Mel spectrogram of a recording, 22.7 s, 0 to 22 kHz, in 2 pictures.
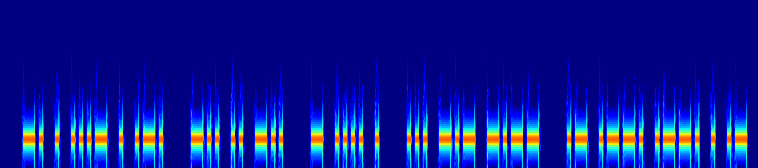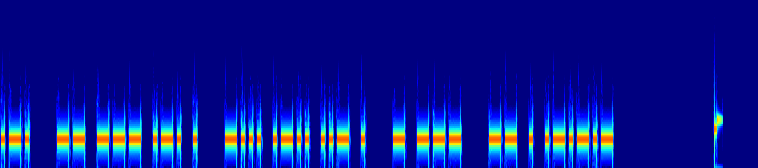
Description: Morse code, heard as a keyed tone, about 20 wpm, 700 Hz. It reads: NEVER DID THE SKY APPEAR MORE BLUE TO ME.
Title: Sentences from Top 1200 Words 20wpm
